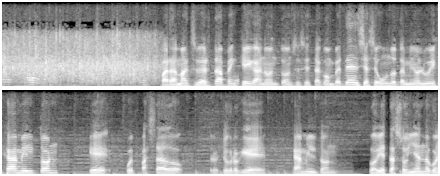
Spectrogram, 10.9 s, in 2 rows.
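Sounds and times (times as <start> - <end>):
applause and ovation: 0.0 - 2.3
speech: 0.3 - 0.6, 2.0 - 10.9.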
